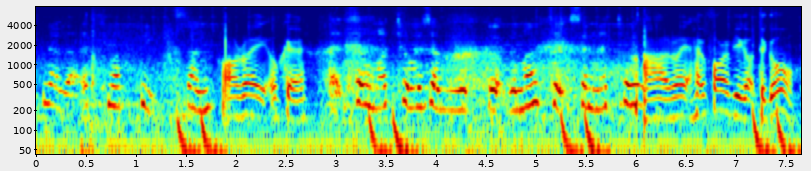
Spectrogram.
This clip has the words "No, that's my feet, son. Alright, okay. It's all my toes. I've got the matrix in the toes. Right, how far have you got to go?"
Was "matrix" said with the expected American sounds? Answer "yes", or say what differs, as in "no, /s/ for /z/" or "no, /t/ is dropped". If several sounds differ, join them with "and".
no, /ɹ/ is dropped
